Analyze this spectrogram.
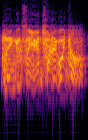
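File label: Korean damaged water mood low; speech; War Thunder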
